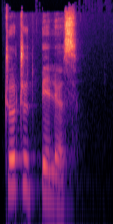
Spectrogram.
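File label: "тшӧтшыд пельӧс", Komi, female; audio dict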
